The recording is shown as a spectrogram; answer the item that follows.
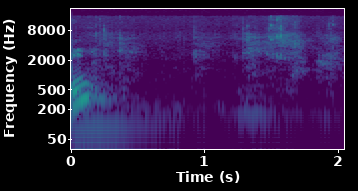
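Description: A spoken word trails off at the start. Then comes faint, soft rustling of flat plastic craft wire being handled and knotted.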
